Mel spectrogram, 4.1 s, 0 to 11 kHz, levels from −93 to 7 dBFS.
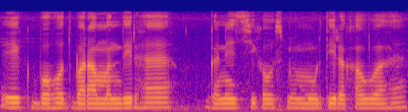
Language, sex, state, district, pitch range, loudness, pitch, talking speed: Hindi, male, Bihar, Muzaffarpur, 130-140 Hz, -21 LUFS, 135 Hz, 190 wpm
